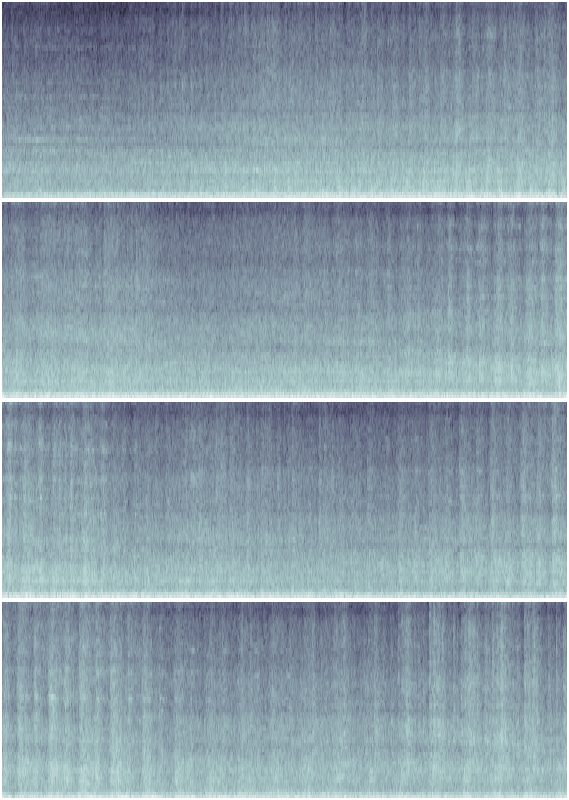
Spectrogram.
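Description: Slow-moving freight cars of a CSX mixed freight rolling past: a steady low rumble of steel wheels on rail, with clicking as the wheels cross rail joints, coming thicker in the second half.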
